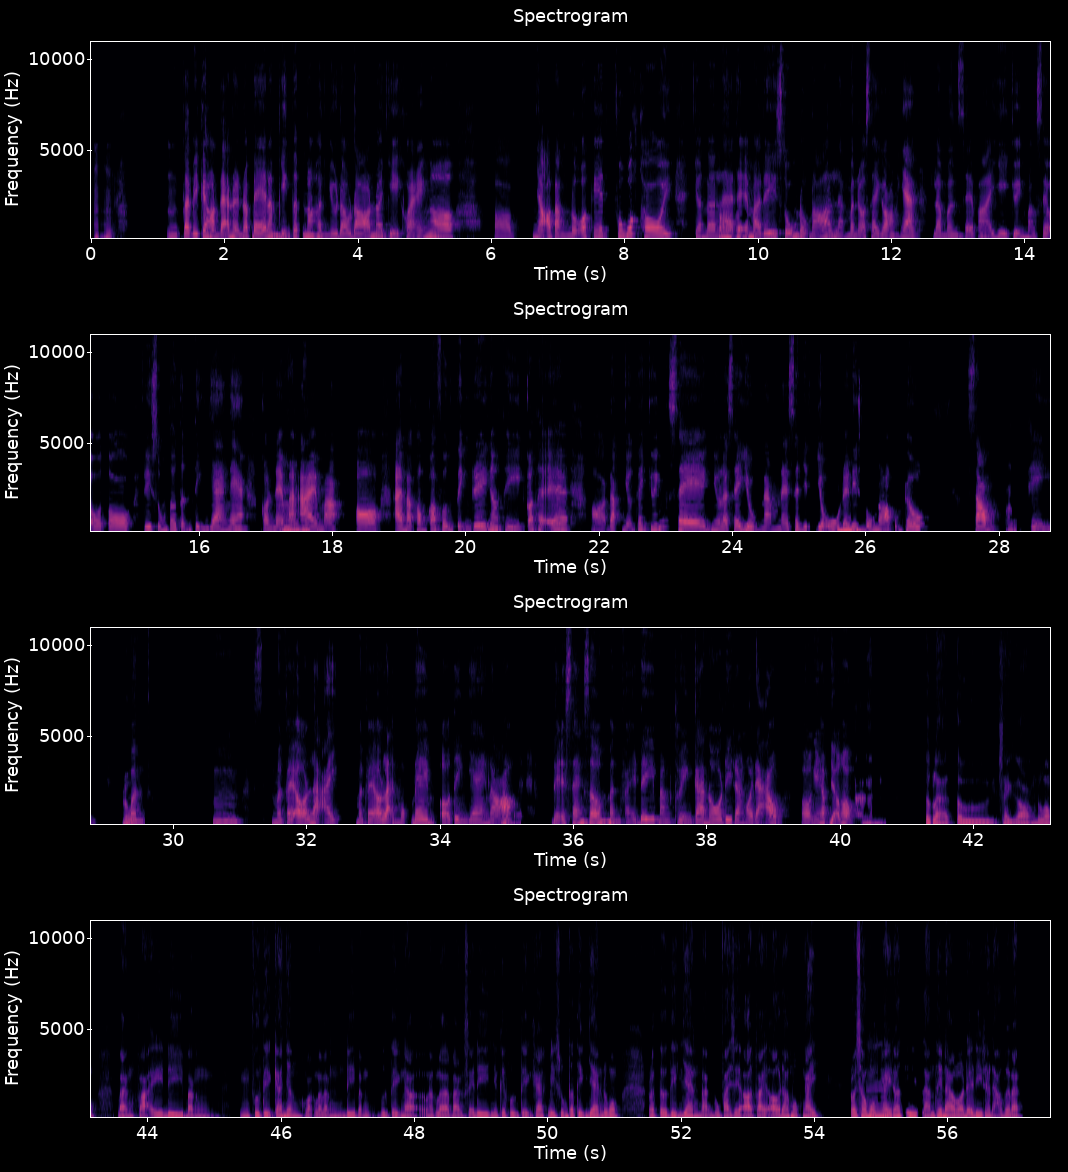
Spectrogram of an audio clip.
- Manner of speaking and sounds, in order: other background noise
- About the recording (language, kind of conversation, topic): Vietnamese, podcast, Điểm đến du lịch đáng nhớ nhất của bạn là đâu?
